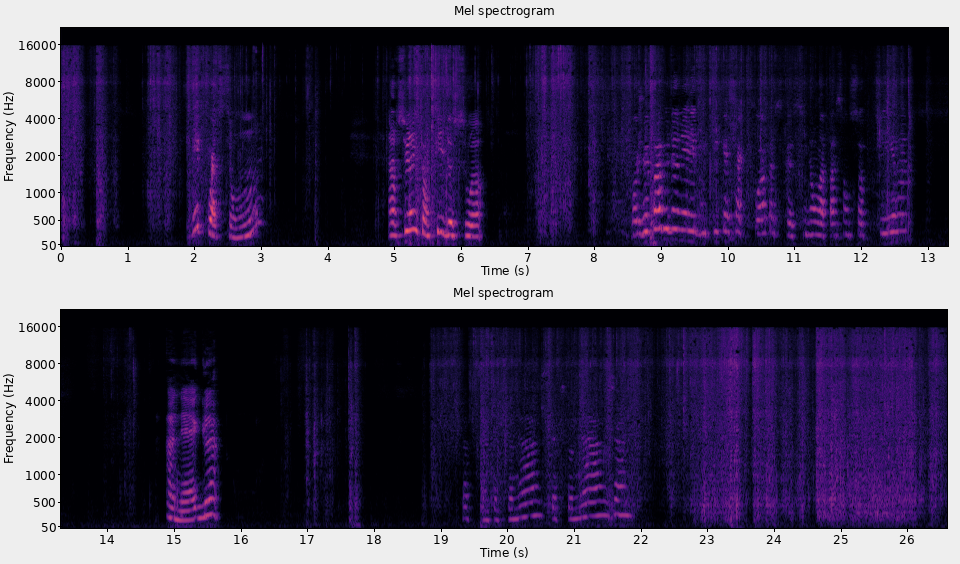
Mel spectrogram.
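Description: Plastic packets crinkle and rustle as they are handled.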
